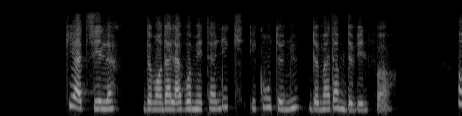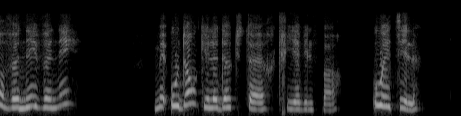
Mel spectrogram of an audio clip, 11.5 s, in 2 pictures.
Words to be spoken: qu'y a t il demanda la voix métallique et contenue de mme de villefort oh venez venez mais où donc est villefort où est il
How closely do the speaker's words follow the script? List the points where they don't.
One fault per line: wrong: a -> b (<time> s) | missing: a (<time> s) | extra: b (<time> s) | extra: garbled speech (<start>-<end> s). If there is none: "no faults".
extra: le docteur criait (8.4 s)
